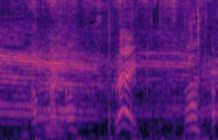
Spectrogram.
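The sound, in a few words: sheep bleating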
